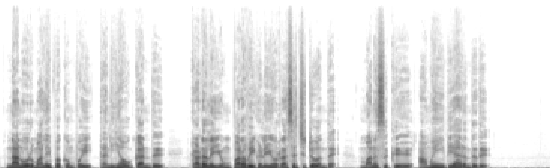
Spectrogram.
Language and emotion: Tamil, happy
